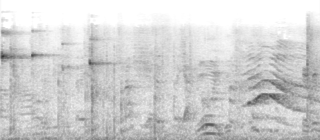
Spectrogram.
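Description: Badminton rally: sharp knocks of racket strings striking the shuttlecock, the loudest right at the start, another about a second in and one near the end, with players' voices rising and falling in the echoing hall.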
